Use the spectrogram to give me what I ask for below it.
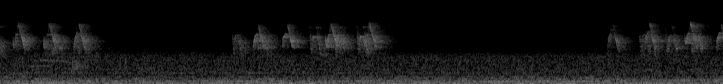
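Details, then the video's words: Bar-winged prinia singing during a contest, with three clusters of fast, ringing chip notes separated by short silences, over a steady low hum. "Burung Ciblek Adu Suara"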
